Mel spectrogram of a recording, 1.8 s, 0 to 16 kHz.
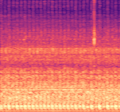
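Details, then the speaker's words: Honda Forza 125 scooter idling during starter-alternator replacement: steady idle with a sharp regular puffing chuff each firing pulse; exhaust leak from a fairly big hole at the O2 sensor boss. "And, uh, sounds like he's got an exhaust leak. Maybe not. Yeah, he's got an exhaust leak. Yeah, got a hole in the exhaust for good measure right there."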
